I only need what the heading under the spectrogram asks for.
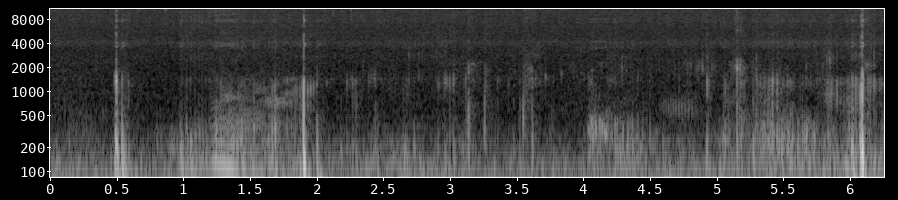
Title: Stomach growling woke me up 😵‍💫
